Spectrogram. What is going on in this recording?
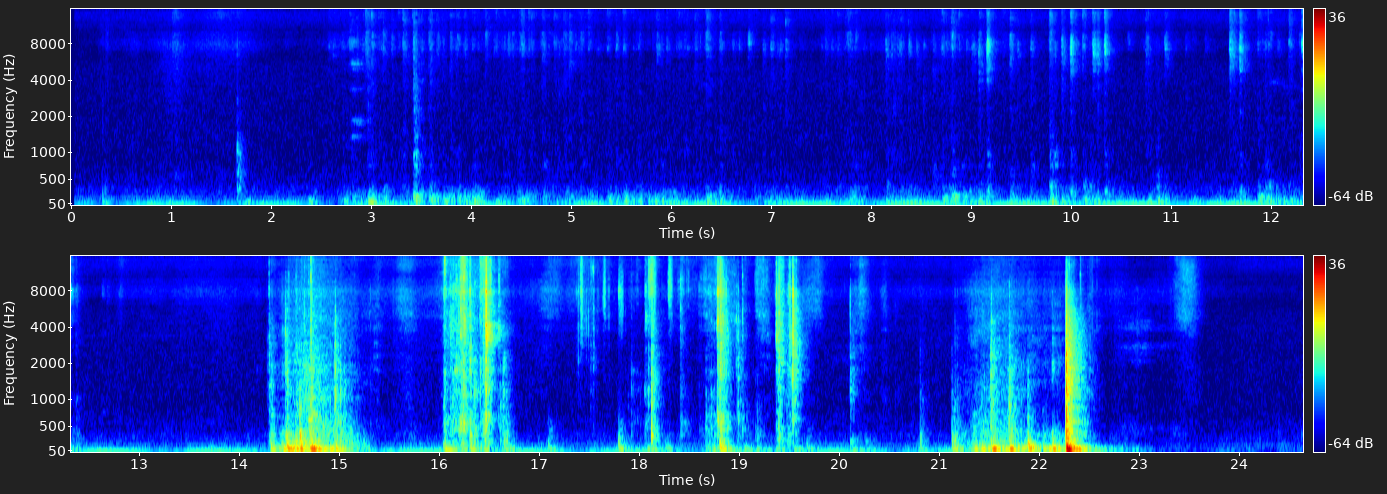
I sat on the sofa and typed on my laptop. Then, I opened the drawer next to me without standing up, searched for something and subsequently closed it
